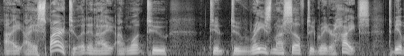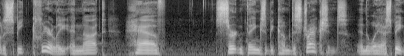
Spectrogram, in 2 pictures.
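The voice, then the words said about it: Southern American accent. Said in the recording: “I do have a Southern accent. I cannot get rid of that.”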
